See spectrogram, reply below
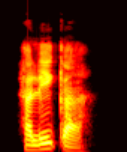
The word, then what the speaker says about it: halika: The first word is halika, halika, halika. Halika is spelled as H-A-L-I-K-A.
